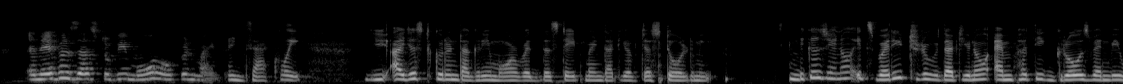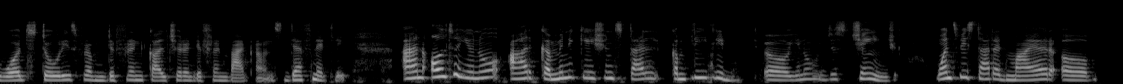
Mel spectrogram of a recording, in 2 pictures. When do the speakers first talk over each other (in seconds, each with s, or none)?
none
